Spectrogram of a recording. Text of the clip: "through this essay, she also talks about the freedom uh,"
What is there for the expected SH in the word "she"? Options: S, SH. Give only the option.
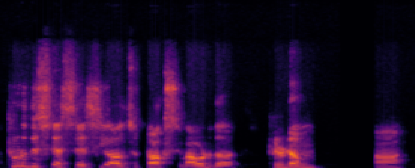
S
